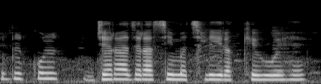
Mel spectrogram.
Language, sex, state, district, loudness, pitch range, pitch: Hindi, female, Bihar, Sitamarhi, -16 LUFS, 220-235 Hz, 225 Hz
